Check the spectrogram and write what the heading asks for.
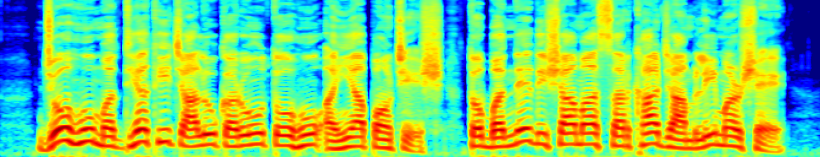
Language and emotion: Gujarati, neutral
